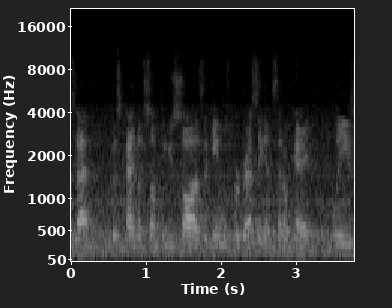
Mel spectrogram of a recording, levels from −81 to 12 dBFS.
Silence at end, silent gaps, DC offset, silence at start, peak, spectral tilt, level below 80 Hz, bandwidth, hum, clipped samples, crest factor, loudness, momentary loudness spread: 0 s; none; under 0.1%; 0 s; -18 dBFS; -5 dB/octave; -74 dBFS; 15 kHz; none; under 0.1%; 18 dB; -35 LUFS; 10 LU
